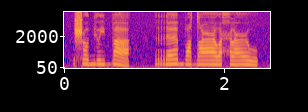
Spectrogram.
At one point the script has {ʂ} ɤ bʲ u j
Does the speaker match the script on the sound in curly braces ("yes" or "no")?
yes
